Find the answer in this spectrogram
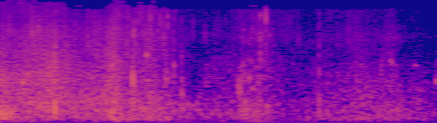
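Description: Near silence, with a soft click at the start and a few faint ticks.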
